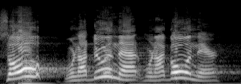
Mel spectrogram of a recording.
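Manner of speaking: very loud, booming speech. Showing how to talk to your own soul: talking loud. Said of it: "I'm talking loud right now".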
